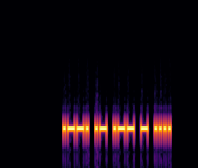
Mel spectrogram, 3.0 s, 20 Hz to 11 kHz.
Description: Morse code, heard as a keyed tone, about 36 wpm, 700 Hz. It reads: PAWTH
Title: Code Groups - 5 Letters - 35wpm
